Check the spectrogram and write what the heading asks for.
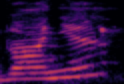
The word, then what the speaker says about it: Vana: what uh uh Dr how do you say your name Vana van like Kanye okay and that's what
